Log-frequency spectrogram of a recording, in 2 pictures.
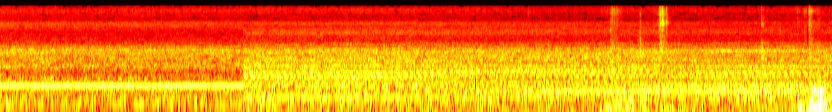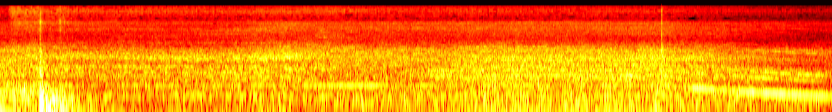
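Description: Shot blast cabinet running, with a steady hiss and the hum of its dust-extractor motor. A few metal clunks about six seconds in come from the cabinet door being opened. Near the end the motor winds down, its pitch falling.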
